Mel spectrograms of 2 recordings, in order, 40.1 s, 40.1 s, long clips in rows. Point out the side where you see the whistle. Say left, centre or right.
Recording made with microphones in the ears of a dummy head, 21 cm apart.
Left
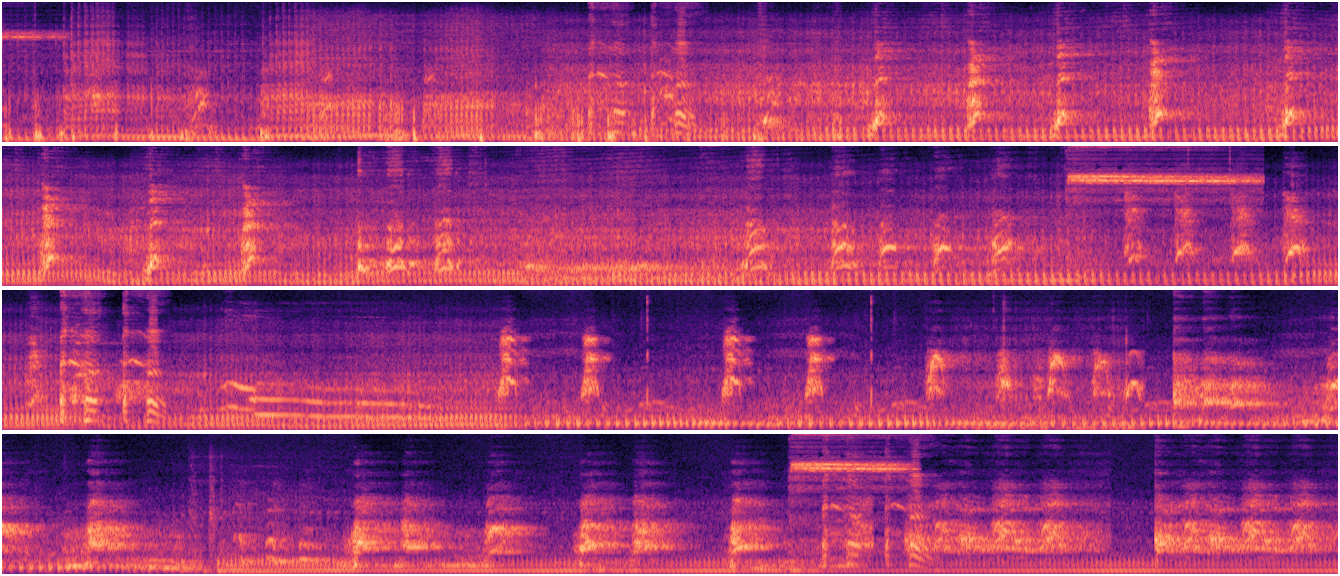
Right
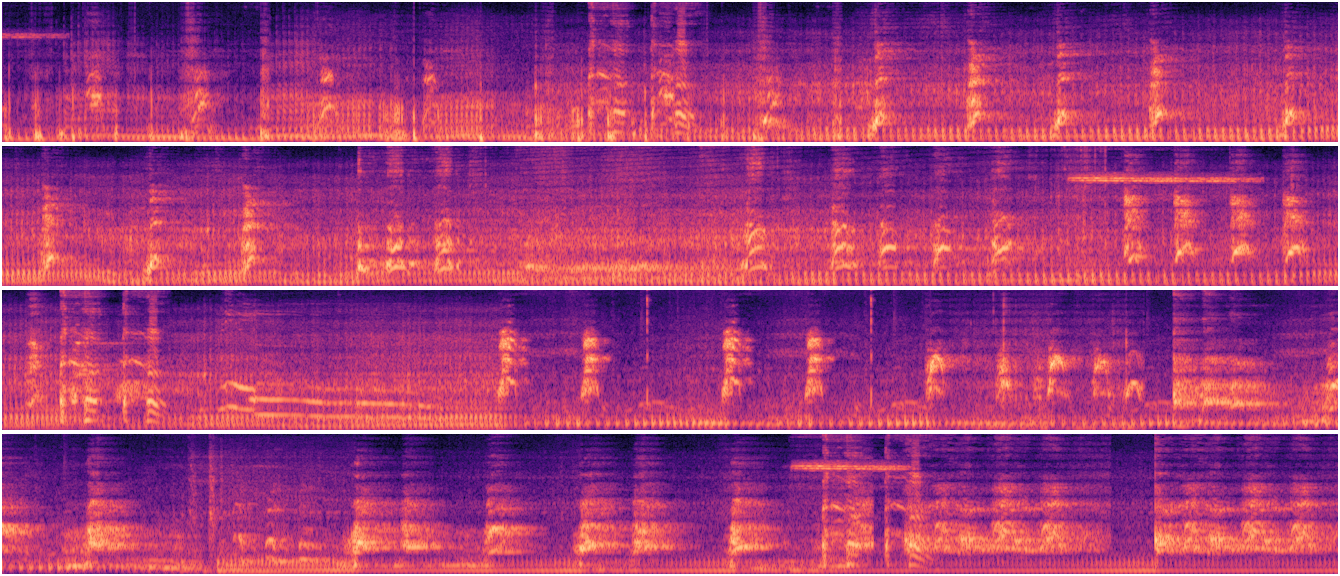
left.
